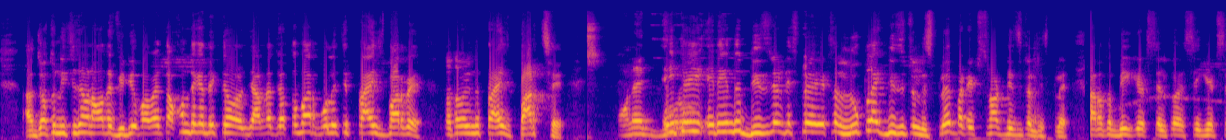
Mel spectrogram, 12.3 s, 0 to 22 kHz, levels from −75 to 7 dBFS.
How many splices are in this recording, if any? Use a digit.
2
